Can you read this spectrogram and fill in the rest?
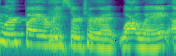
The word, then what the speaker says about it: Huawei: Huawei, is that how you say it? – Huawei? – Thank you. Wow, I was way off.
